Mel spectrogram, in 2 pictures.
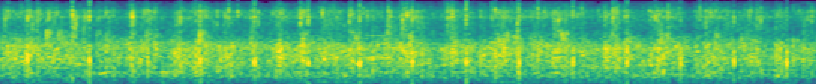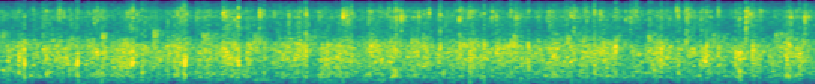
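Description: Audience applauding: dense, steady clapping that holds at the same level throughout.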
